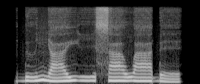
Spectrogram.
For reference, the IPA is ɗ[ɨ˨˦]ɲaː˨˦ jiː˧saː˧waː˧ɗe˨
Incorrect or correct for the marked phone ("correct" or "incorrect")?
correct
